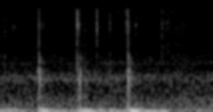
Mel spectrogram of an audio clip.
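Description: Someone types a file name on a computer keyboard: a few spaced, soft, close keystroke clicks with slight low thumps, quiet and with no voices.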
